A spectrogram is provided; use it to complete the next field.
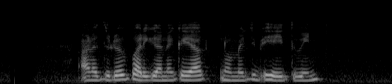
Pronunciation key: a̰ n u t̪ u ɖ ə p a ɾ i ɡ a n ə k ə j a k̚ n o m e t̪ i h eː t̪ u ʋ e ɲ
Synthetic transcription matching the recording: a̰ n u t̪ u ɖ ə p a ɾ i ɡ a n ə k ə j a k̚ n o m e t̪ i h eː t̪ u ʋ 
